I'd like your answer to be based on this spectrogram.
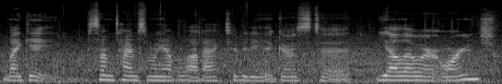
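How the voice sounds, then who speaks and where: A woman's voice: fairly low pitch, fairly even intonation, fairly quick. A woman chatting casually and reacting to equipment during an outdoor paranormal investigation. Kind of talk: casual chat, reacting to devices. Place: outdoors in a forest at night. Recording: clearly noisy outdoor ambience.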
